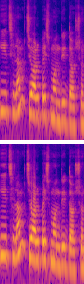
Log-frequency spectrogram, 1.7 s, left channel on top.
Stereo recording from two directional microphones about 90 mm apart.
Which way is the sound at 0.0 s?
30° right (ahead or behind).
